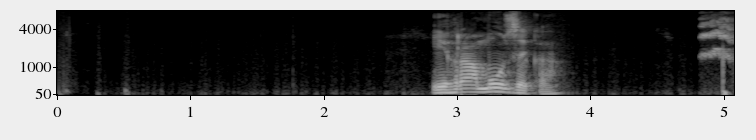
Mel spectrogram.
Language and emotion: Russian, neutral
